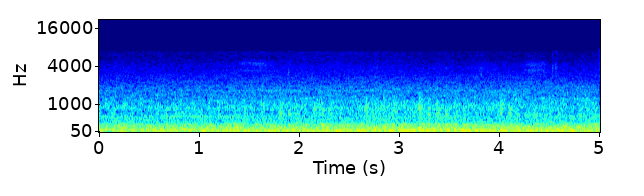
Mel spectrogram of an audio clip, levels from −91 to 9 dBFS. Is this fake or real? real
